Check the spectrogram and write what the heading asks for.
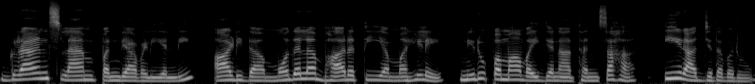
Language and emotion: Kannada, neutral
